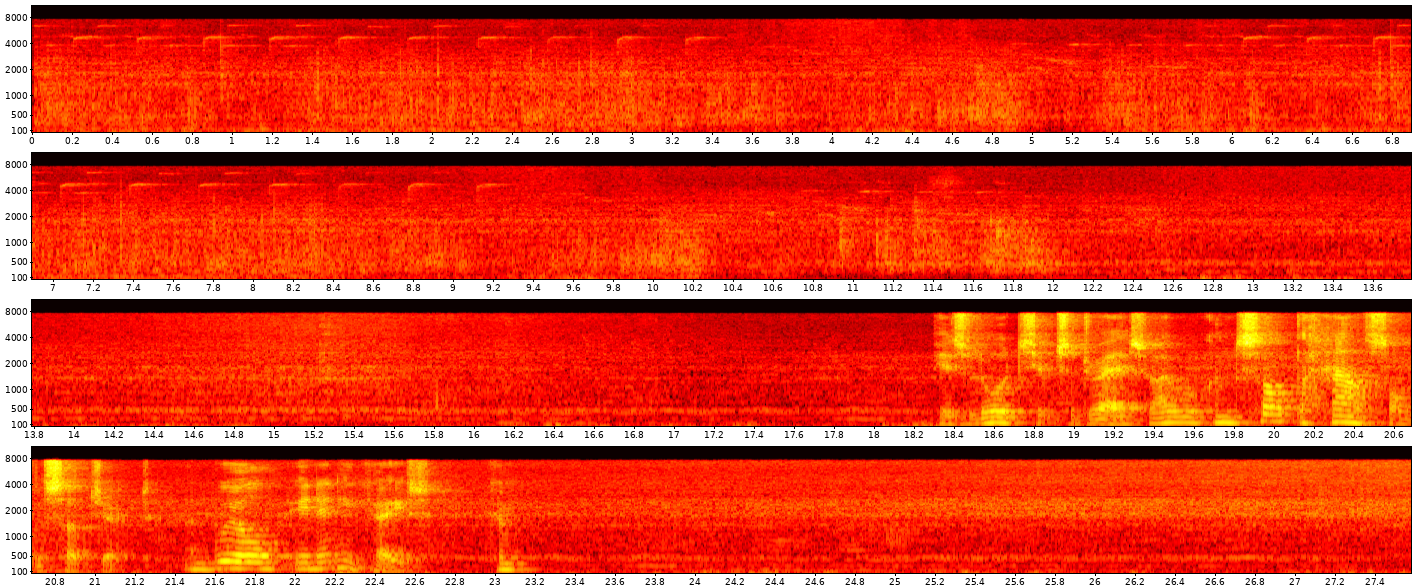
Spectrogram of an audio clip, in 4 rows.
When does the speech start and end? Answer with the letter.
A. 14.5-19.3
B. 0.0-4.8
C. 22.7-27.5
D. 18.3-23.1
D.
